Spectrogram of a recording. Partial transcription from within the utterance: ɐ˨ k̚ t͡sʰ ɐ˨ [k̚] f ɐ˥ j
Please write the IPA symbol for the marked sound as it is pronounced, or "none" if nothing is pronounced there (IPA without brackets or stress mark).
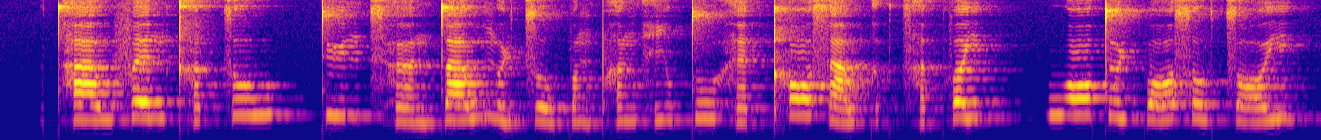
t̚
